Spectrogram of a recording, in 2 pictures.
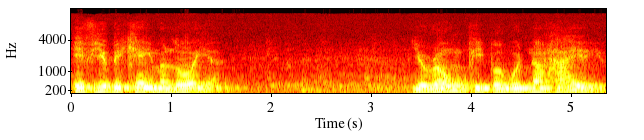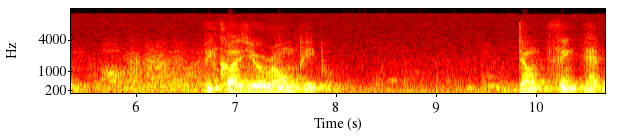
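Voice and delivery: low, patronizing teacher voice; condescending teacher. Retold or imitated. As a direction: talk down sweetly to the child.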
